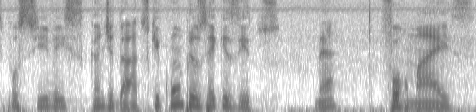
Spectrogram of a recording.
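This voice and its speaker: His pitch sits fairly high. This man talks at a fairly slow pace. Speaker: church Bible teacher. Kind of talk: Bible teaching talk. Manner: halting, with many fillers.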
